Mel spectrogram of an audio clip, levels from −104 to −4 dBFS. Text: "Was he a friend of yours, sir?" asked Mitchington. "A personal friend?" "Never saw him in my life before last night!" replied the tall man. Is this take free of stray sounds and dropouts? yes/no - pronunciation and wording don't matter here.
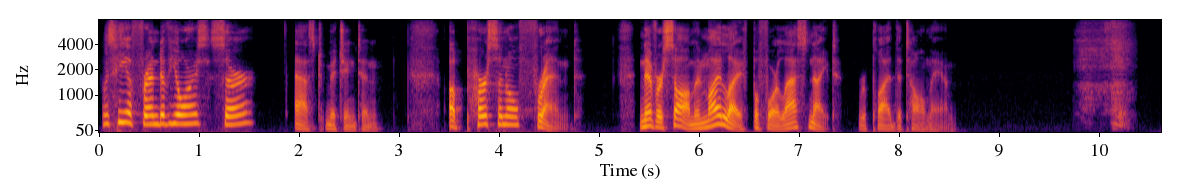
no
